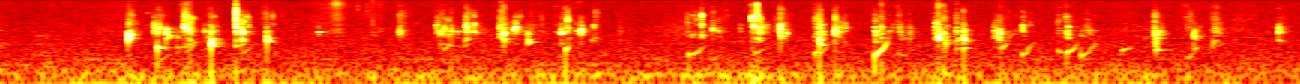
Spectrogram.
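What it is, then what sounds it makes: Husked coconut. A whole, hand-sized trimmed coconut with a fibrous tan husk, solid and heavy, is held in both hands close to a binaural mic and scratched and tapped with fingertips and short nails. Quiet, irregular, crisp clicks and scratchy ticks follow one another in a dry, drip-like patter, each dying away almost at once.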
